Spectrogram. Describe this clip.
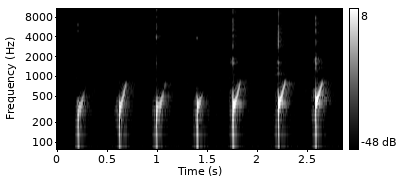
fake droplets
Fake droplet sound made with my mouth.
